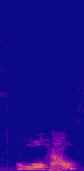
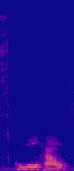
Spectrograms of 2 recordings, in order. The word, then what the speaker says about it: schoolhouse: All of these are the CH special sound, but it's pronounced with just the C sound and the H is silent.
